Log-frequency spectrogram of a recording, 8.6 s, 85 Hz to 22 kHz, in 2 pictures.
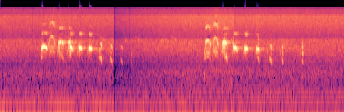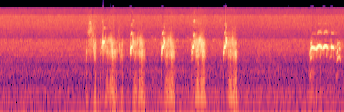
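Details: A bald eagle pair at Port Tobacco, USA, on 14 January 2021 gives a loud greeting, trading high, thin piping chatters in four bursts of quick staccato notes over a faint low hum, before the male flies off to fetch a gift.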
